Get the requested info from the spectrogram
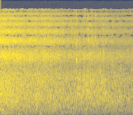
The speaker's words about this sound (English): I love the sound of the waves as they crash against the seashore. As a matter of fact, I picked up the habit years ago, decades now, of sleeping to the sound of the ocean.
